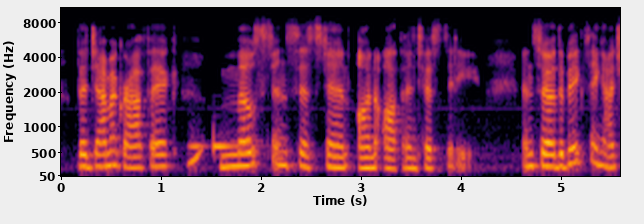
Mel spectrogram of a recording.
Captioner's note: beeping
